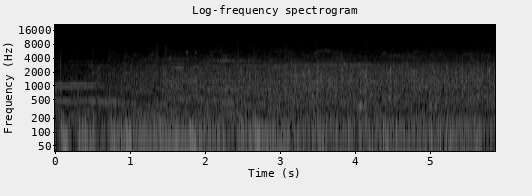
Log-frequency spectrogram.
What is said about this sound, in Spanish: No cesan los aplausos en la ciudad de la Alhambra. Este es el sonido.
